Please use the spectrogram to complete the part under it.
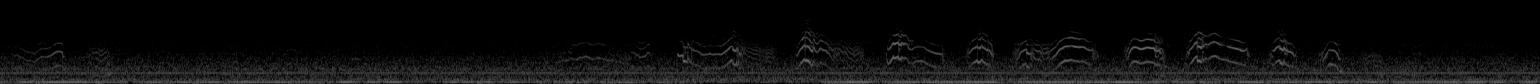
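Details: Sleeping, dreaming English Bulldog puppies, two hours old, from a blue sable litter, watched on a live puppy cam. Quiet at first, then a run of high, squealing whimpers about twice a second that swell and fade, over a constant low hum.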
